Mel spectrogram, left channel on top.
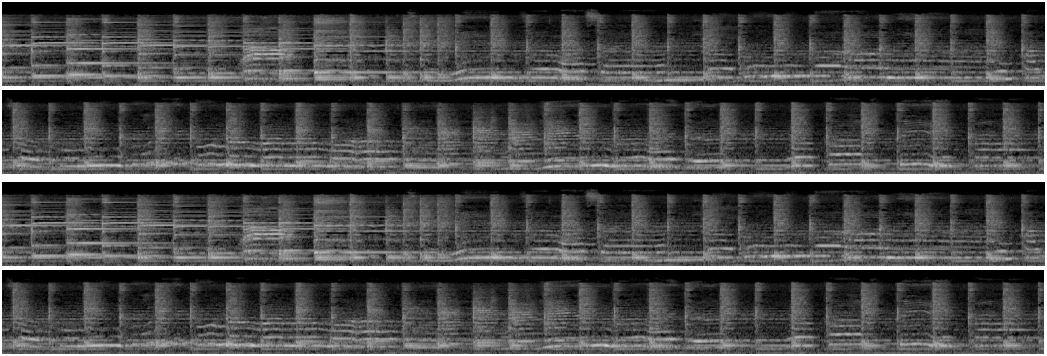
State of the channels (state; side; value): identical; both; correlation 1.00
